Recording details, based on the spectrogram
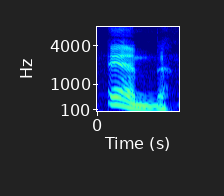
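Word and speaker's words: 円: And as funny as it sounds, even though we say Japanese yen, in Japanese it's pronounced N.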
